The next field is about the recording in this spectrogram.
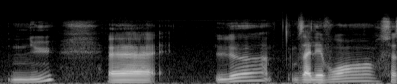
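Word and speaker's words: ν: On lit, ça s'écrit comme un V, mais ça se lit nu.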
